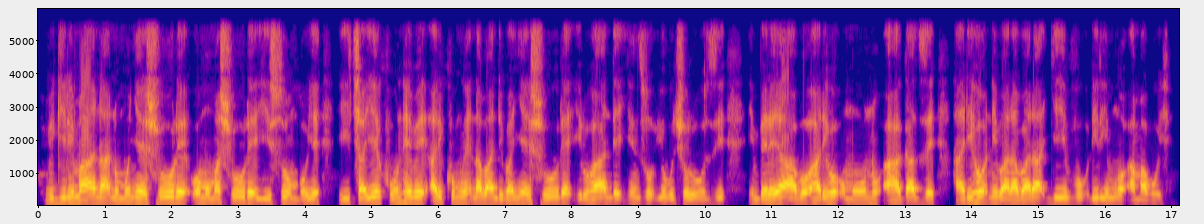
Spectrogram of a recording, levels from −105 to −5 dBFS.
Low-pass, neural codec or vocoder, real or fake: 5.4 kHz; none; real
